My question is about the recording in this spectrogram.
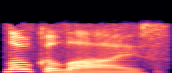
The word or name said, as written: localize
